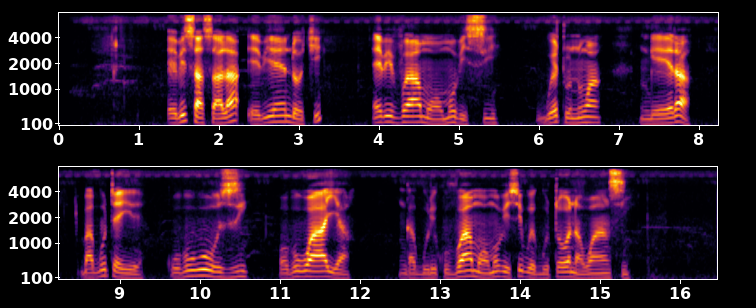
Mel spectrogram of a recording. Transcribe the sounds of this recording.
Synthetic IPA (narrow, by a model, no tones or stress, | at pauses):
e̞βisasalae̞βje̞ːndo̞ci | e̞βivwaːmuomuβisi | ɡwe̞tunwa | ŋɡe̞ːɾa | βaɡuteiɾe̞ | kuβuwuːzi | o̞βuwaːja | ŋɡaɡulikuvwaːmuo̞muβisiβwe̞ɡuto̞ːnawaːnsi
